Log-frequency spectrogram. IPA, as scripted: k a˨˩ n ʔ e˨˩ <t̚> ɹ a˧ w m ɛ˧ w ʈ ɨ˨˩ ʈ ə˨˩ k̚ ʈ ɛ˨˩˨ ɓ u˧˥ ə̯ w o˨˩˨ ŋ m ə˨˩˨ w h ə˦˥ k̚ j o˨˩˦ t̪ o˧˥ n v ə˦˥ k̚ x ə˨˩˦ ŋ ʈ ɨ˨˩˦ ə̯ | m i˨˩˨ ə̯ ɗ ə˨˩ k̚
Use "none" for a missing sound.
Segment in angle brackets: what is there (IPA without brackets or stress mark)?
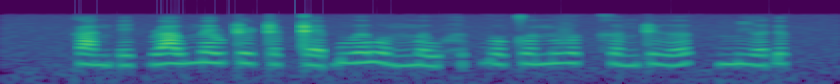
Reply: k̚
